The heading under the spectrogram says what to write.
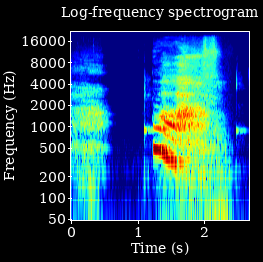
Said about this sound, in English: Why am I yawning so much? Because you want to go to sleep.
